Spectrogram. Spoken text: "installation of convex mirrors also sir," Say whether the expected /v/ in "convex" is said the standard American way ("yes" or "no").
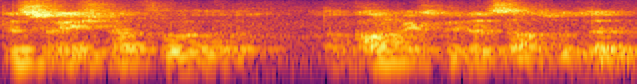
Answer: no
